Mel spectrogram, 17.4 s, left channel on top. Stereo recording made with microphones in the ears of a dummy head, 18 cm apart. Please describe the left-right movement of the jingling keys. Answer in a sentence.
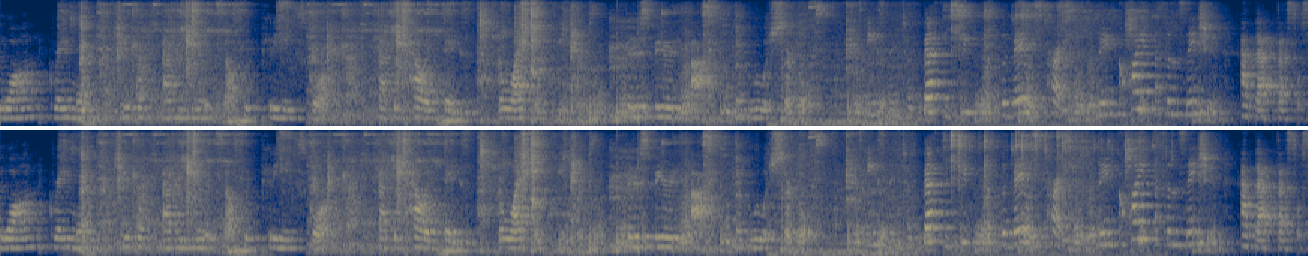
You can hear the jingling keys move to the right.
